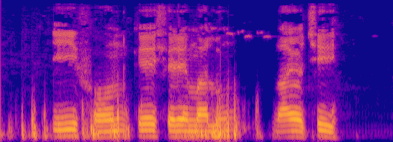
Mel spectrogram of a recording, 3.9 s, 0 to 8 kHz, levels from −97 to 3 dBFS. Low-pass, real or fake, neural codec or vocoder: 7.2 kHz; real; none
